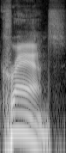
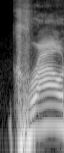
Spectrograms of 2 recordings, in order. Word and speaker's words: crayon: But I have said crayons. Get your crayons. Let's color with the crayons. Crown is out. If you're around someone that says crown, leave that person. It is a crayon.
